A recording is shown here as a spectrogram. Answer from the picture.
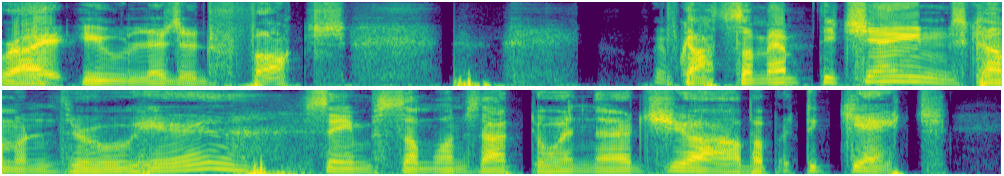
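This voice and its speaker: In a gruff, put-on character voice, a man shouts at a fairly slow pace on a very clean recording with a silent background. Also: medium pitch for a man. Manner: shouting, gruff.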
